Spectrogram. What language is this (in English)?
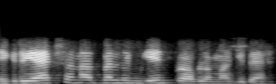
Kannada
